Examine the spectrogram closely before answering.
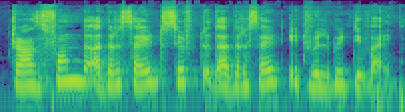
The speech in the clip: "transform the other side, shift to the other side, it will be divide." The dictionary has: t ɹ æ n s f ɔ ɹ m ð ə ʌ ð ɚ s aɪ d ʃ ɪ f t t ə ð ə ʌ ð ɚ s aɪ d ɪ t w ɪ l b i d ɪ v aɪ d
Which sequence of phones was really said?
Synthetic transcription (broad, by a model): t ɹ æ n s f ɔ ɹ m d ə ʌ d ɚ s aɪ d s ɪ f t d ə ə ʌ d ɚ s aɪ d ɪ t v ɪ l b i d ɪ v aɪ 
